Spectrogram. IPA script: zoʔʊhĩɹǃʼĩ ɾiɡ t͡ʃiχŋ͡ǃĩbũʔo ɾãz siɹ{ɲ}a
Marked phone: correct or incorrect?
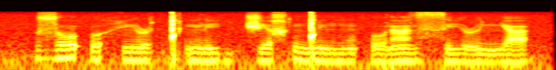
correct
